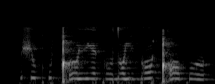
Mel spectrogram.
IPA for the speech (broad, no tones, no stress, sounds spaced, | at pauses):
ʃ ɯ kʷʰ ɯ ǃʼ ɤː vʲ ɛː k ɔ̤ d ɔ j i ɡ ɔː ǃʼ ɔː kʷ ɤː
